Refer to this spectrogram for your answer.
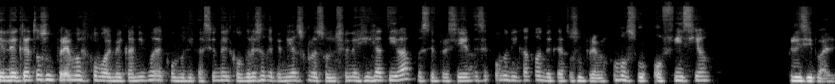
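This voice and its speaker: A woman speaks very fast at a fairly low pitch, her dark, mellow tone somewhat breathy with ordinary pitch variation. The sound is dry and close, with no echo. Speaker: pre-university teacher. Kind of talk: online class lecture.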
